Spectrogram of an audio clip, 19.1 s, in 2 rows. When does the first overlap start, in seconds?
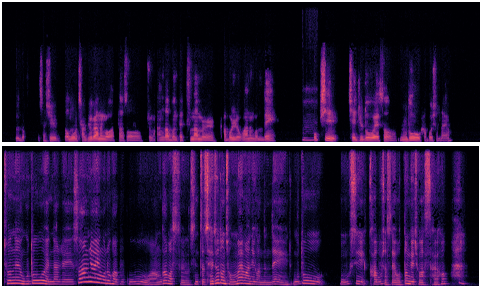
none

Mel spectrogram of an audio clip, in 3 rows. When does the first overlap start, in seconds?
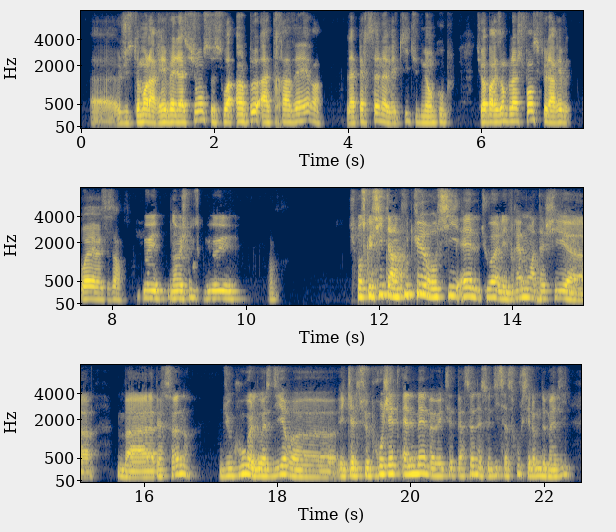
none

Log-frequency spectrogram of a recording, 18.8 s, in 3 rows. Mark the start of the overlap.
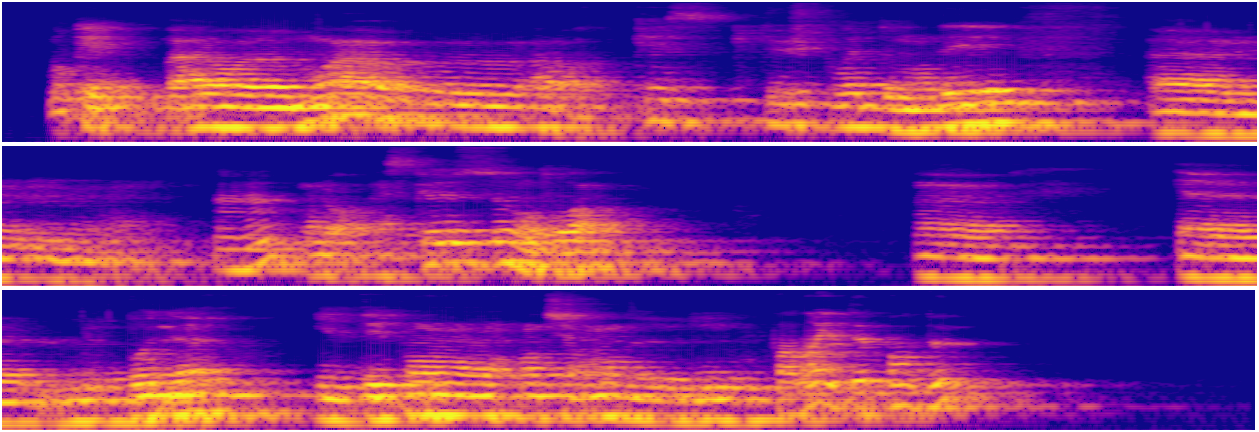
none

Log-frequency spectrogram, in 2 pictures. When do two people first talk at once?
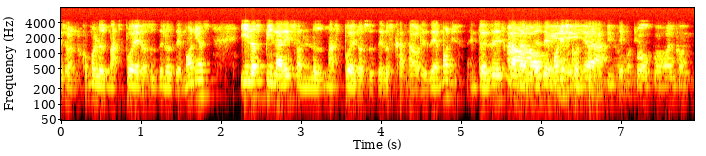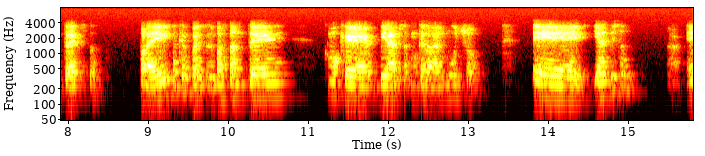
5.6 s

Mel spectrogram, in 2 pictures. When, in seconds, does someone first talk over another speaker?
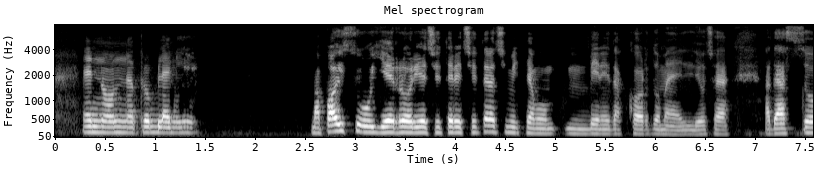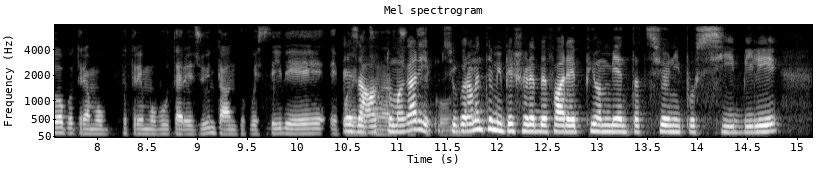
10.5 s

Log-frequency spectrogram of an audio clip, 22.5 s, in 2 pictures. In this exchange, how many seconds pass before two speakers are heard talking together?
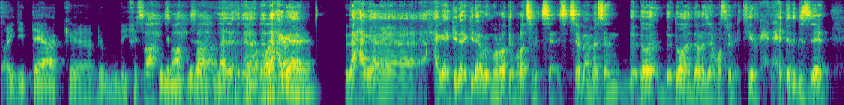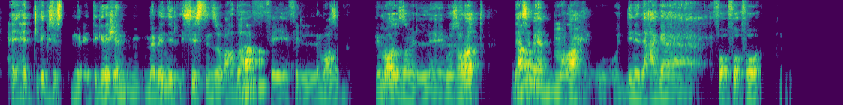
1.9 s

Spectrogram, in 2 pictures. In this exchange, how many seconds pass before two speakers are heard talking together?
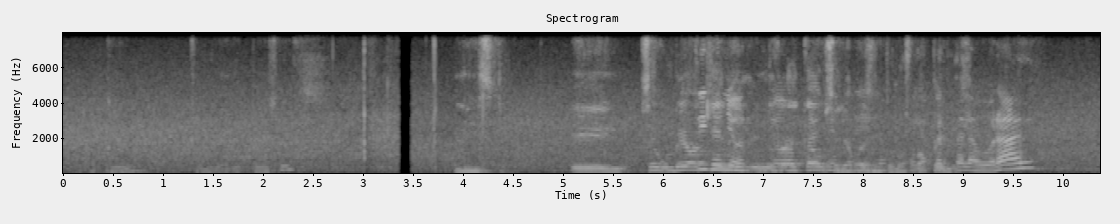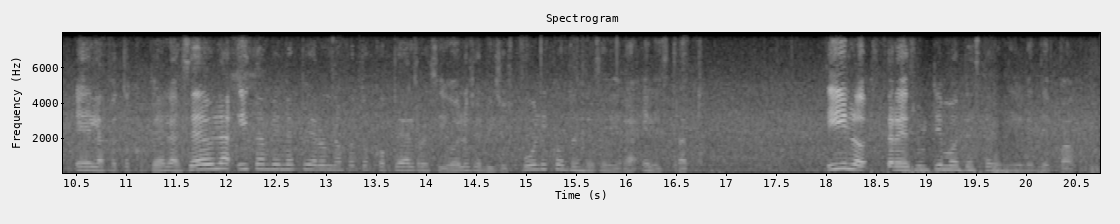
6.3 s

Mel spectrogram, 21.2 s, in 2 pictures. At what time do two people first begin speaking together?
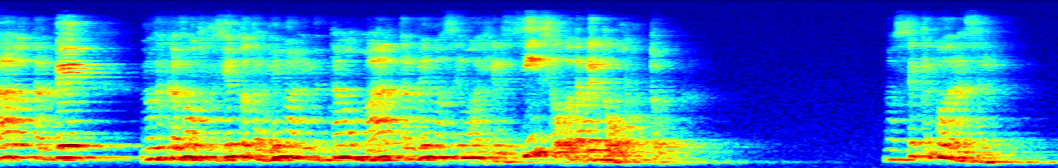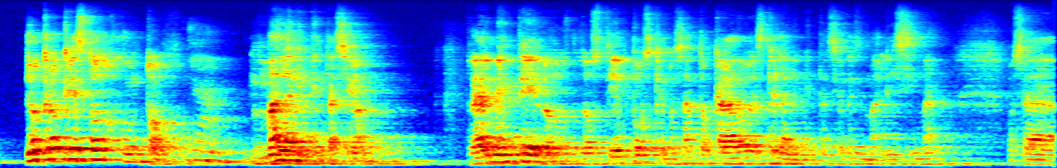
none

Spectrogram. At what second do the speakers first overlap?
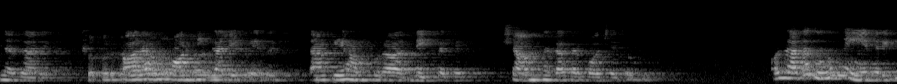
1.3 s

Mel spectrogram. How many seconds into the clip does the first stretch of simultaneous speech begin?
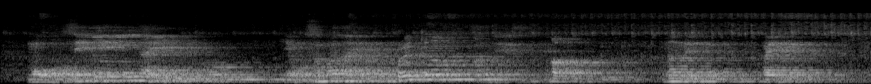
none

